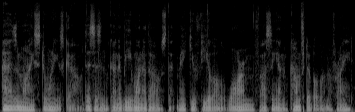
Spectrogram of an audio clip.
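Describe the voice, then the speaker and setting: Guy playing a wise gentle dad telling a story, soft mellow husky voice, super close and dry, pauses a lot. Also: flat delivery, no room sound, heavily acted. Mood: soft, earnest storytelling. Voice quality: very deep, gravelly, breathy. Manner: tender, hesitant, pausing between short phrases. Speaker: audio roleplay performer. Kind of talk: intimate audio roleplay, improvised-sounding storytelling.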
